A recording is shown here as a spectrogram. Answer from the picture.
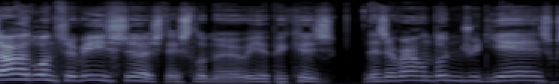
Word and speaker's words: Lemuria: like i say this week it's all about lemuria or lemuria lamoria i'm going to go probably for lumoria even though it's it's spelled l-e-m-u-r-i-a but lemuria a lost continent that's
